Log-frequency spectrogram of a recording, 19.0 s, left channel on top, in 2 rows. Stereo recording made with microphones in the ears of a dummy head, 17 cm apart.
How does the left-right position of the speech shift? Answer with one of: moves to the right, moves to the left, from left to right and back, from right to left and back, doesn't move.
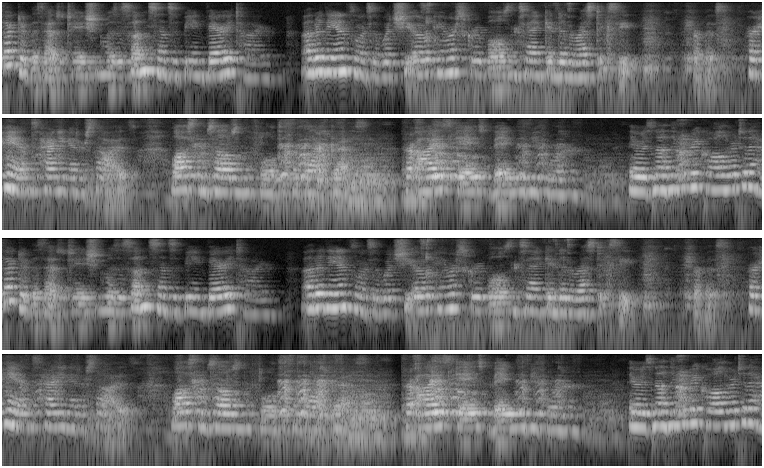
moves to the right.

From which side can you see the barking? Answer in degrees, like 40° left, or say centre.
50° right.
